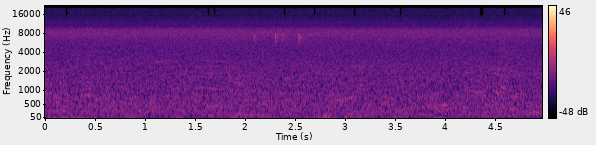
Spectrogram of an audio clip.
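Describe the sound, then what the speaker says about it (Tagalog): A green, clear river rushes steadily past a camping area, a constant broadband hiss of flowing water with no pauses and no one talking. "Maganda yung flow ng tubig ngayon."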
